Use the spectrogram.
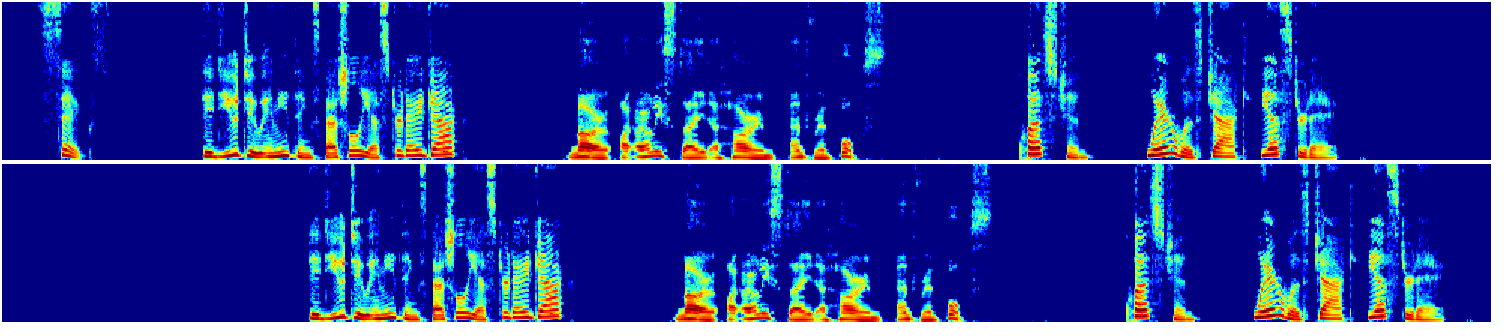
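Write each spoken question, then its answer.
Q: Where was Jack yesterday?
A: At home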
